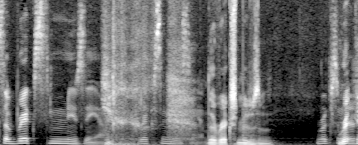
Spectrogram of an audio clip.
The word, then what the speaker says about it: Rijksmuseum: Rijksmuseum. It's Rijksmuseum. Yeah, is it Rick's Museum? Yeah, okay. It's just Rick. It's Rick's museum.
